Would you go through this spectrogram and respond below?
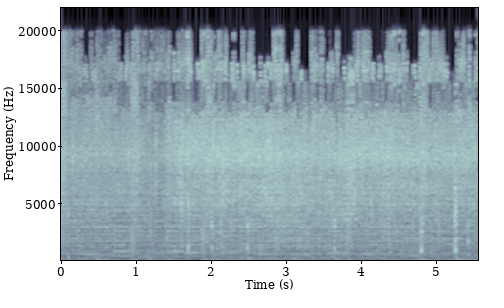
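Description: Diced baby jackfruit with tinned fish and turmeric sizzling steadily in a hot pan while being stirred, a dense continuous fry with occasional scraping clinks, loud and close with no talking.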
